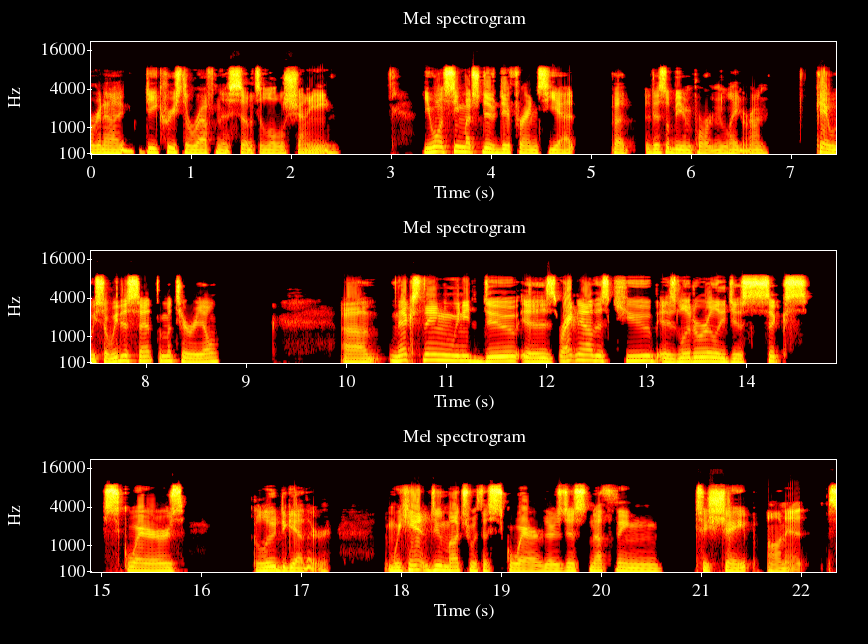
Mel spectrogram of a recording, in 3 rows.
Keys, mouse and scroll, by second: 4.8 click, 6.4 click, 9.4 click.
